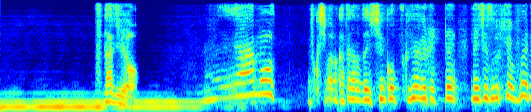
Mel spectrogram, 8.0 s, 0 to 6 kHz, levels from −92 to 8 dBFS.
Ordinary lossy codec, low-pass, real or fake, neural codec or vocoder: none; 5.4 kHz; fake; codec, 44.1 kHz, 2.6 kbps, DAC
